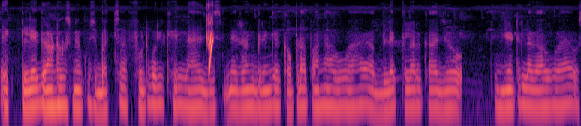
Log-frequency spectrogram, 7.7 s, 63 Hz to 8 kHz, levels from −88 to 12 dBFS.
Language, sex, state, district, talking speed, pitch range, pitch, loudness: Hindi, male, Bihar, West Champaran, 210 wpm, 125-135 Hz, 130 Hz, -25 LUFS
